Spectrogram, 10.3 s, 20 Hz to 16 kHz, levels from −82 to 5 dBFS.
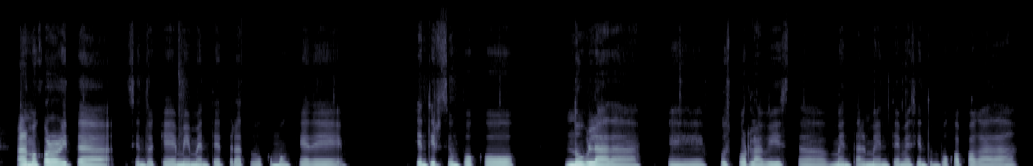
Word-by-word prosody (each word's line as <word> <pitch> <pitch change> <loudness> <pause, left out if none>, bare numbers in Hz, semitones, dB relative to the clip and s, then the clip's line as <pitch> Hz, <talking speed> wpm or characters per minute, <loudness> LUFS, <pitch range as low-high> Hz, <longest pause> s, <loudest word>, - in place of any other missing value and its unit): A 210 - +4
lo 210 - +9
mejor, 205 0 +7
ahorita 200 -1 +3
siento 205 0 -5
que 205 0 -4
mi 200 0 +2
mente 195 0 -2
trató 195 0 -8
como 200 0 -4
que 210 -1 -4
de 195 0 -5 0.7
sentirse 210 -1 +1
un 205 - +4
poco 205 0 0 0.5
nublada, 205 -3 +5 0.2
eh, 195 -2 -5
pues, 220 -1 -5
por 220 0 -3
la 200 -1 -1
vista. 195 -1 -4
Mentalmente, 195 0 -2
me 195 0 -3
siento 195 0 -5
un 190 - -7
poco 200 +1 -6
apagada 205 +5 -6
200 Hz, 155 wpm, -24 LUFS, 195-205 Hz, 0.7 s, lo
